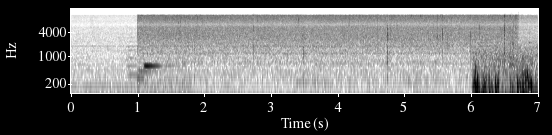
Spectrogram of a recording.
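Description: Potatoes sizzle and crackle in a frying pan.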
